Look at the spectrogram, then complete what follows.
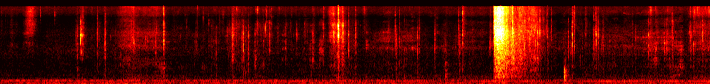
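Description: Close-up chewing and mouth noises: scattered short wet clicks and smacks. About seven and a half seconds in there is a short, loud burst of hissing noise. A steady low hum runs underneath.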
